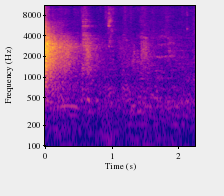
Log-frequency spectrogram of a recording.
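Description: A single sharp crack right at the start, dying away within about half a second, with a faint lighter tick just after.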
